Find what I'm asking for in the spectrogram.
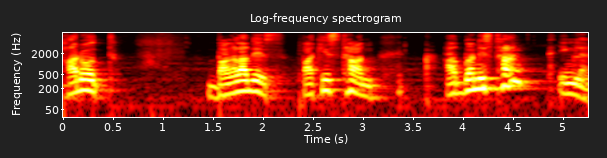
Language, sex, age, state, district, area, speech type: Bengali, male, 18-30, West Bengal, Bankura, urban, spontaneous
